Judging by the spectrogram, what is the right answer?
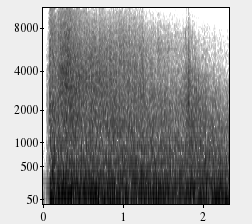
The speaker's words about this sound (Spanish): Dos hornos de fundición explotaron matando a decenas de obreros y destruyendo animales y plantas.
